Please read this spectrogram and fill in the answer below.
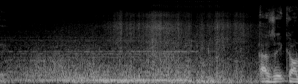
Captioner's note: gentle music; waves roaring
